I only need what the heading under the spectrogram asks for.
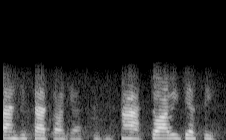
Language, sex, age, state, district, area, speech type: Gujarati, female, 30-45, Gujarat, Aravalli, urban, conversation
